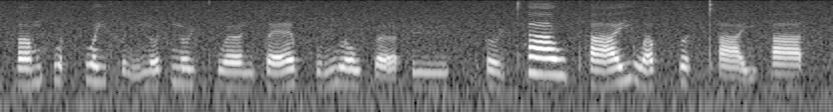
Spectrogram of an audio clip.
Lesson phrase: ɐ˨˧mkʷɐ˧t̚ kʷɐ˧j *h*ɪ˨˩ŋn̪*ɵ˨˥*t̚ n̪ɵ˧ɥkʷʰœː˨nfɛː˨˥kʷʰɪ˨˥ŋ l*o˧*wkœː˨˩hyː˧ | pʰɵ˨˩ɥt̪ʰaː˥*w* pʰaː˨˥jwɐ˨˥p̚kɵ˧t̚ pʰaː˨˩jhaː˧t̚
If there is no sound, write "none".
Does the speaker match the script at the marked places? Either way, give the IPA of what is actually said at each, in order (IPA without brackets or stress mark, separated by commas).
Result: f, ɵ˨˥, o˧, w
